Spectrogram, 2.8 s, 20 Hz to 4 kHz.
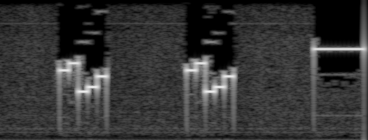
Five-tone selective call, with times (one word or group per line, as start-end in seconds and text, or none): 0.5-0.8 89457
1.4-1.8 89457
